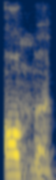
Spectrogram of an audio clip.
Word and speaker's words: hommes: Porque na última consoante a gente não pronuncia. Então, homme pode ser tanto homem, como pode ser homme, com S no final,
